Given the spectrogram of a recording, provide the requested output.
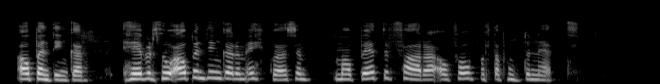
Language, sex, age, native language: Icelandic, female, 50-59, Icelandic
